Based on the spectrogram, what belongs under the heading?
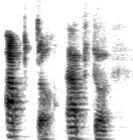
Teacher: And you might also hear, you will commonly hear, θέλει κάτι από το σπίτι. So από το can contract to απτο.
